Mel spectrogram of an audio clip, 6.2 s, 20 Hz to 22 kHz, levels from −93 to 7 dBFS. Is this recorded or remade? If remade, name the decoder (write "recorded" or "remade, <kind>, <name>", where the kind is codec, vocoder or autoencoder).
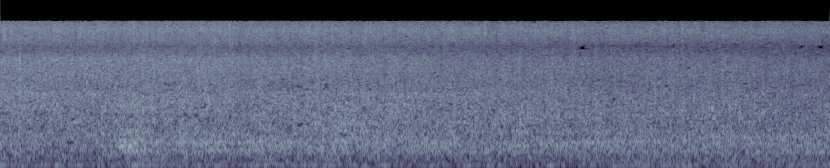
recorded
